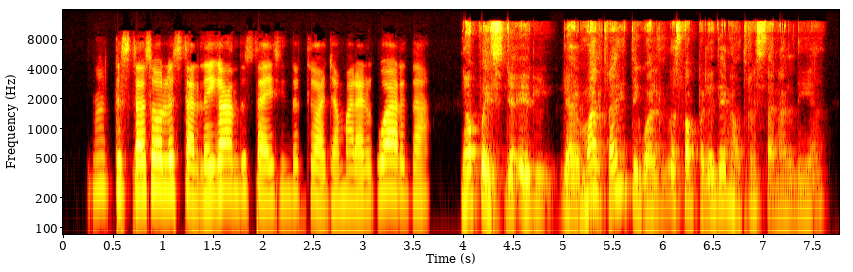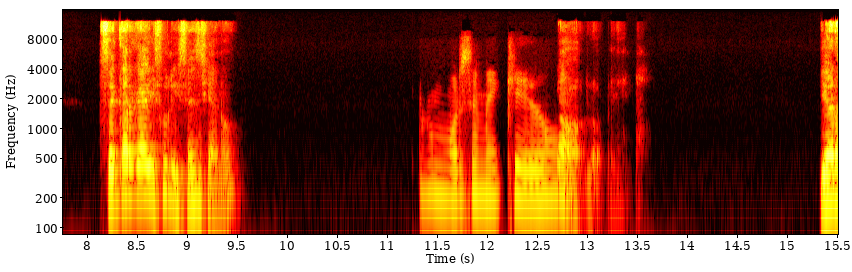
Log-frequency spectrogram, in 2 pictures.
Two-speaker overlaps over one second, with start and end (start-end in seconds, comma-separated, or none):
none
